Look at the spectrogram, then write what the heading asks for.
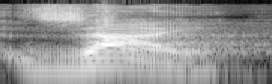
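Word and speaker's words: زاي: Zain Zain Zain memakai huruf z bukan huruf j tetapi huruf z karena memang bunyinya menjadi Zain Zain Zain nah seperti itu kemudian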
